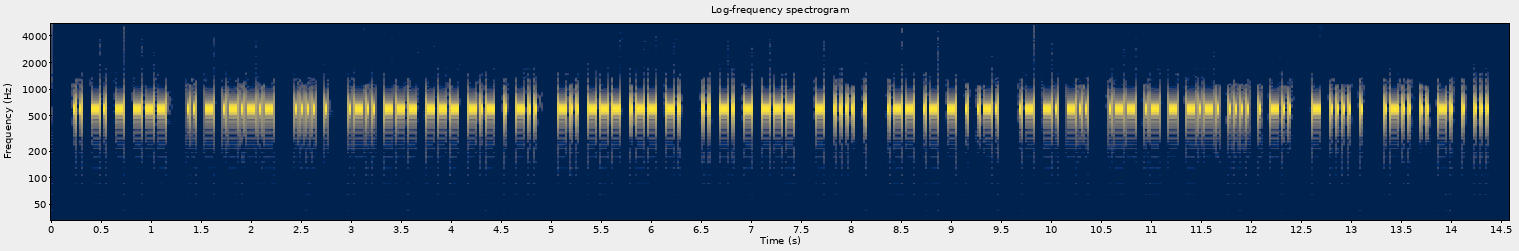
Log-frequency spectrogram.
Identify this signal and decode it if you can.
Morse code, heard as a keyed tone, about 40 wpm, 600 Hz. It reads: INTO IT. HE LOOKED DOWN INTO THE WATER AND WATCHED THE LINES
